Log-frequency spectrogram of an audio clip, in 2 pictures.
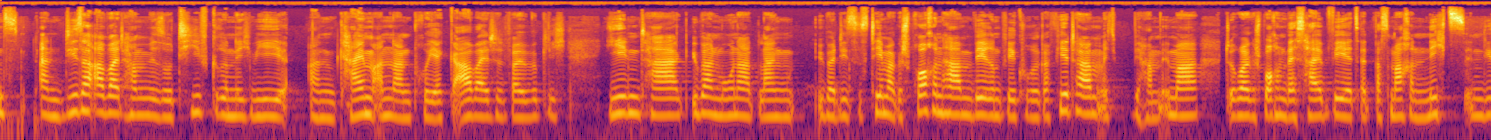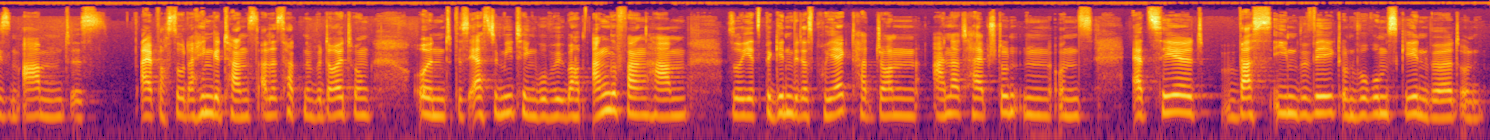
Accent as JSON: {"language": "German", "country": "Germany", "said": "Damals war ich 18 Jahre alt und ich komme aus Deutschland."}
